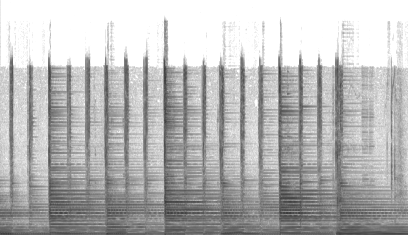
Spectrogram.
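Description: Strummed acoustic guitar chords with a driving rhythm, strums on beats one and four hit harder in a repeating pattern, full and steady with no voices.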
